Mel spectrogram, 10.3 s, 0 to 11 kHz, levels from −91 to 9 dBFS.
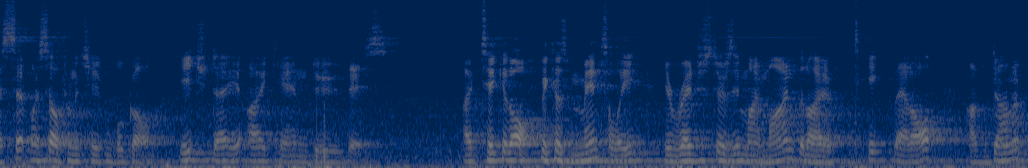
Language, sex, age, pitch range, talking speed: English, male, 40-59, 125-155 Hz, 180 wpm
